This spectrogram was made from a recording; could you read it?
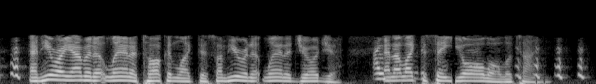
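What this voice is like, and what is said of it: Northeastern New Jersey accent. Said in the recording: “you're from the Northeast ... you're from Jersey ... you and I, we got the accent”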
